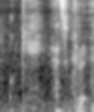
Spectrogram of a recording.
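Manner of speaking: breathy whispered sarcasm; whispered okay. Retold or imitated. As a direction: mutter it unvoiced, deadpan. Retold parents' indifferent remark.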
